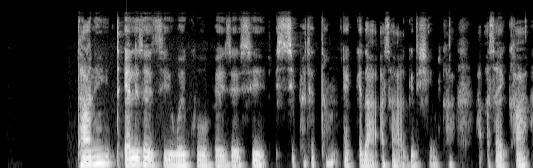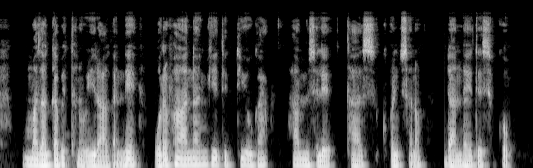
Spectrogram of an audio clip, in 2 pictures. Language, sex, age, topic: Gamo, male, 25-35, government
